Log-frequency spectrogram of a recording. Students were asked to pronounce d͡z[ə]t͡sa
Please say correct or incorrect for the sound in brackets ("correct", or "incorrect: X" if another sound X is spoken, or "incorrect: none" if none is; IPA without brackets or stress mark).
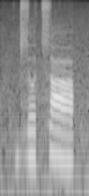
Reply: correct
